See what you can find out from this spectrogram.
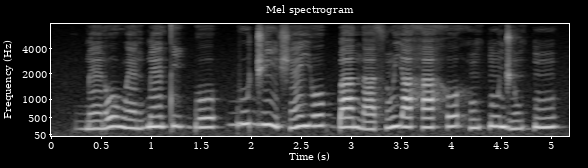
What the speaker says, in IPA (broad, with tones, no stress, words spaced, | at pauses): ɡ͡bɛ̃˨ɾo˧ wɛ̃˨ɡ͡bɛ̃˧ti˧ɡ͡bo˧ | bu˦d͡ʒĩ˦˨ʃɛ̃˨˦ jo˦ ɡ͡ba˧na˨ sũ˨˦ja˧ha˧ ho˦ hũ˧k͡pũ˦d͡ʒũ˧ k͡pũ˦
